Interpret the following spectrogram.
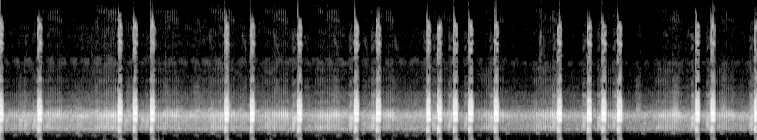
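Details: Night-time calling of a tiny frog: loud, abrupt clicks, often in quick pairs or triplets, about twenty in under ten seconds, over a constant high, shimmering drone from many other callers.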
